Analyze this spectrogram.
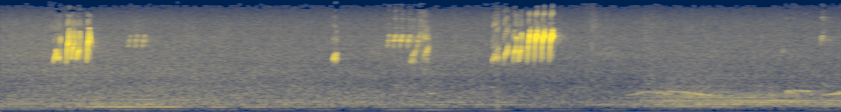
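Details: Flamboyan lure song to draw responses from other birds: scattered high, rapid pulsed chirps in short clusters, the loudest burst near five seconds, with a faint low hum and a soft warbling tone late on.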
